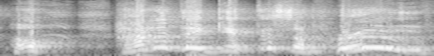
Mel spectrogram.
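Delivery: high, loud, laughing disbelief; mock outrage. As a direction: act scandalised that it got a second season. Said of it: "so I'm like".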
